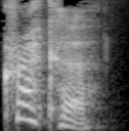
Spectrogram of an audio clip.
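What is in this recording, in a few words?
"cracker", British English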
